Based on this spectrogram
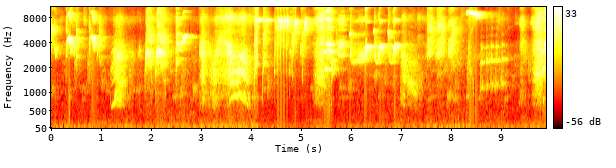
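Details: Black-winged starling, a rare exotic bird, singing vigorously in full 'isian' style: rapid mix of high clear whistles, harsh buzzy bursts and squawky notes in quick succession, with a faint low hum underneath.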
